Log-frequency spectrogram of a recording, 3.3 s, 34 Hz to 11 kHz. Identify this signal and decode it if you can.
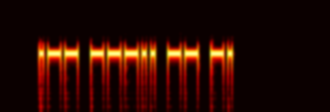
Morse code, heard as a keyed tone, about 27 wpm, 700 Hz. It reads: W8MN
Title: USA Call Signs - 4 Characters - 28wpm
